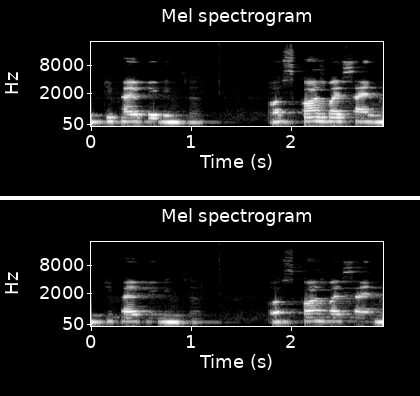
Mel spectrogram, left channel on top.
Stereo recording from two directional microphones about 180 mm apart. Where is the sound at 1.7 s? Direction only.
45° left (ahead or behind).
